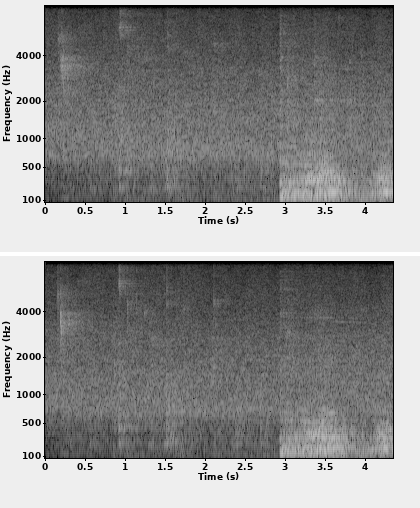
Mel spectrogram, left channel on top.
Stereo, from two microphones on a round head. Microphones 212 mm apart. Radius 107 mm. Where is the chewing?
75° right (ahead or behind), 1.7 m.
